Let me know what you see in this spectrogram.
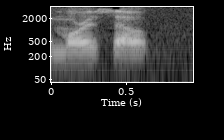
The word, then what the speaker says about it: Morisot: And by the way, Morisot, I agree, is correct.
